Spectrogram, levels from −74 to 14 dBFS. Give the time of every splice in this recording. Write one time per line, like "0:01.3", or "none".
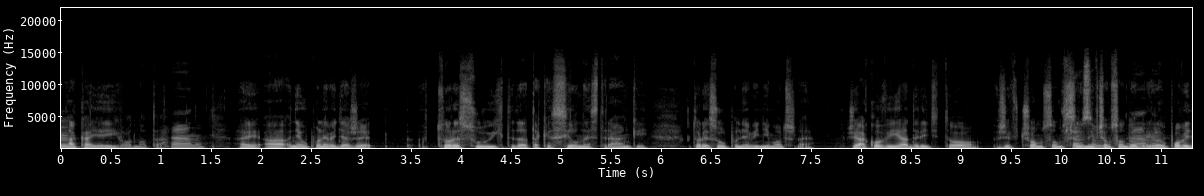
0:07.7

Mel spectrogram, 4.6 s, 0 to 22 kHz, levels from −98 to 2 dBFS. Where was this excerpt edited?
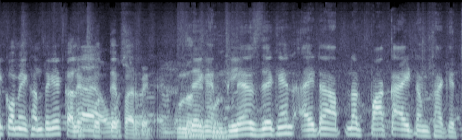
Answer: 0:01.7

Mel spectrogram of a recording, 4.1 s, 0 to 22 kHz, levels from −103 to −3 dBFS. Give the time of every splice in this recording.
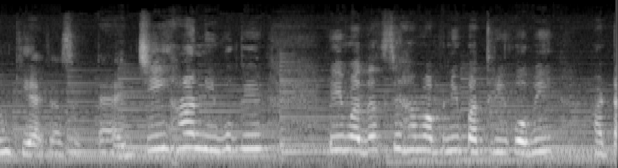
none

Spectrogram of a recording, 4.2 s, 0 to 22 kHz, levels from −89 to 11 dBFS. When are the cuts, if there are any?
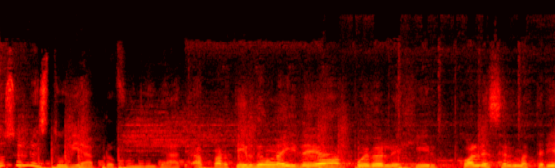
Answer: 0:01.4

